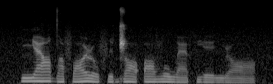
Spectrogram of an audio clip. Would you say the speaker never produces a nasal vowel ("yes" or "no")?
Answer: yes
